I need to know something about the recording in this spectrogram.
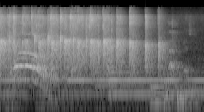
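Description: A crowd claps for the Lord in a dense, steady burst of applause over sustained low keyboard tones, the clapping gradually thinning and fading toward the end.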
